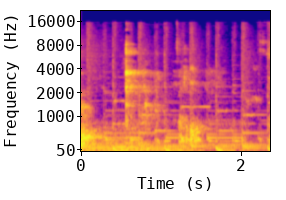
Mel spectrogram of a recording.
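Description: Knife and fork clinking and scraping on a plate as food is cut and picked up, a few light clinks over quiet background music.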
